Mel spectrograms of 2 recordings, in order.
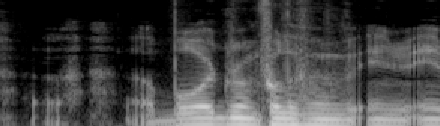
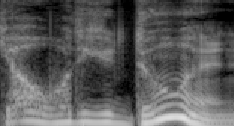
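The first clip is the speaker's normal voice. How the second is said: raised-pitch, mildly alarmed objection; retold remonstrance; 7 semitones higher than usual. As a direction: call out a friend's behaviour. Retold alarm at friend's yelling.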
